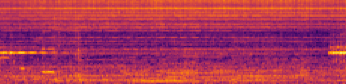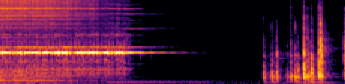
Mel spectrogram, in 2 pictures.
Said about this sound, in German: Plötzlich war die Menge still und da erschien ein winziges Männlein, trat leicht geziert aus der Tür seines Hauses und da begrüßte ihn eine Kakophonie aus Klingen, Glocken, Bimmeln, Kuckucks und Gesang.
